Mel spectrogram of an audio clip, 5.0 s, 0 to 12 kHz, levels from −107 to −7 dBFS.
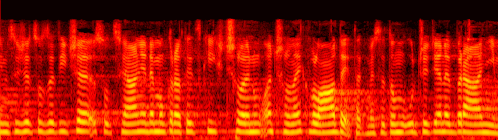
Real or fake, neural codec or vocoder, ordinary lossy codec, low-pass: real; none; MP3, 48 kbps; 7.2 kHz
